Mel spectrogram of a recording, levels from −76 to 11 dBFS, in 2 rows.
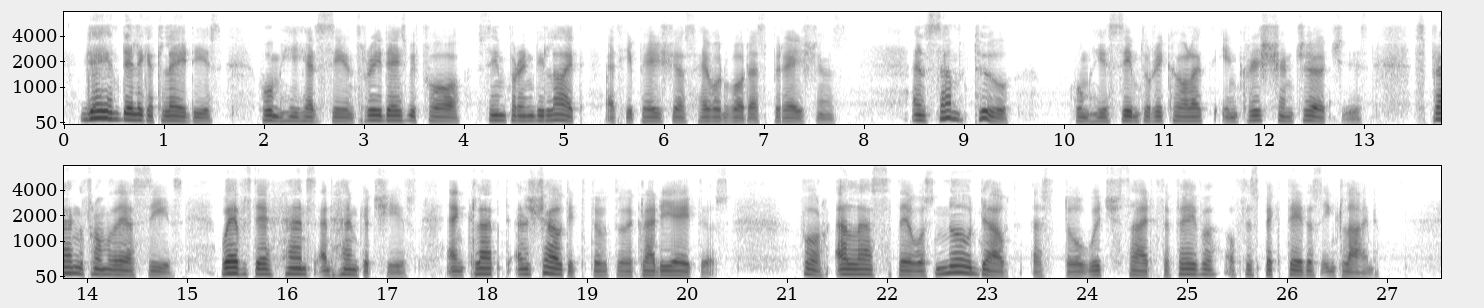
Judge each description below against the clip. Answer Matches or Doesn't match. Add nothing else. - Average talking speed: Doesn't match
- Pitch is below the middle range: Matches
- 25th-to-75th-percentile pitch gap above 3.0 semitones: Matches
